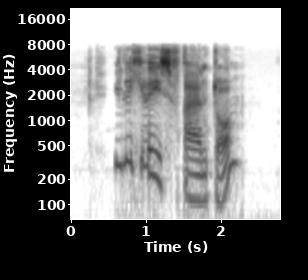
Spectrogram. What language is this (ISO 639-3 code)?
kab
